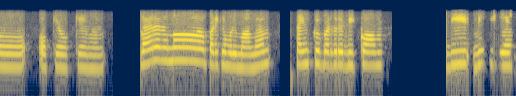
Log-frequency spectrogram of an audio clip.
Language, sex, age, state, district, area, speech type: Tamil, female, 18-30, Tamil Nadu, Chengalpattu, urban, conversation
